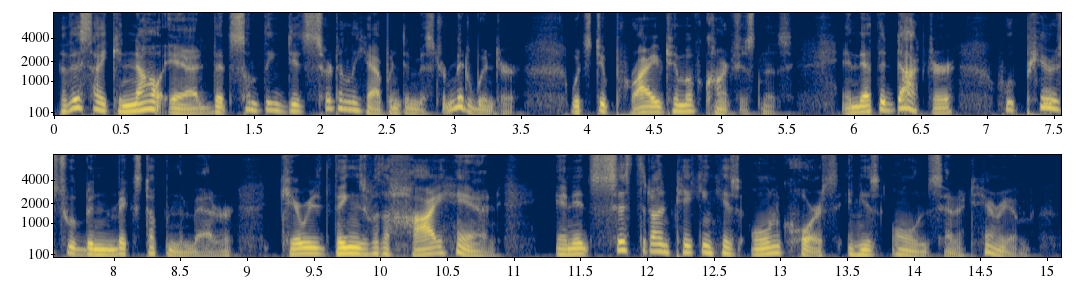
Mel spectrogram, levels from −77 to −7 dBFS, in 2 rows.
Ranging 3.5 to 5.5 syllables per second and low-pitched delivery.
No: 5.7 syllables/s; low, 105 Hz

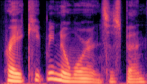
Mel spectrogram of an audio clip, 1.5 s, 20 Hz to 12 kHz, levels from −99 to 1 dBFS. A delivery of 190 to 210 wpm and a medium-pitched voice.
No: fast, 285 wpm; medium, 145 Hz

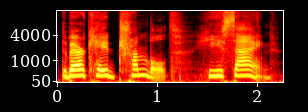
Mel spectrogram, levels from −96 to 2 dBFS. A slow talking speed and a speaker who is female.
Yes: slow, 130 wpm; female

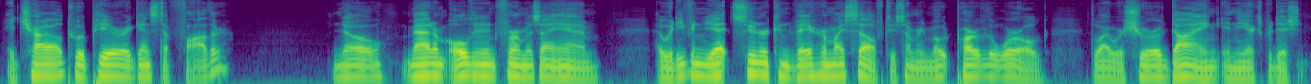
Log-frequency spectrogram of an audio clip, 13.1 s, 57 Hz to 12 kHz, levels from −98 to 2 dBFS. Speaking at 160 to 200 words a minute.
Yes: average, 175 wpm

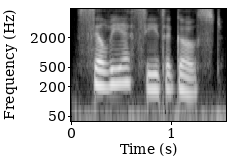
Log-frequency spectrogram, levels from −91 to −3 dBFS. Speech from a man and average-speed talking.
No: female; average, 155 wpm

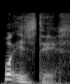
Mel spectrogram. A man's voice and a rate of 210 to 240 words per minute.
No: male; fast, 255 wpm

